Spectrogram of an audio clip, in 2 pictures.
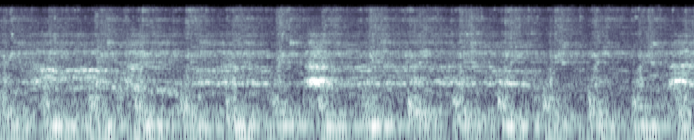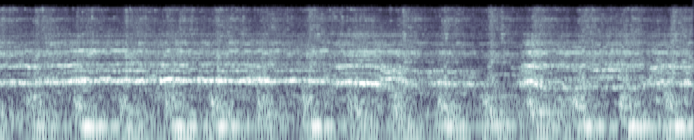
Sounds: Music

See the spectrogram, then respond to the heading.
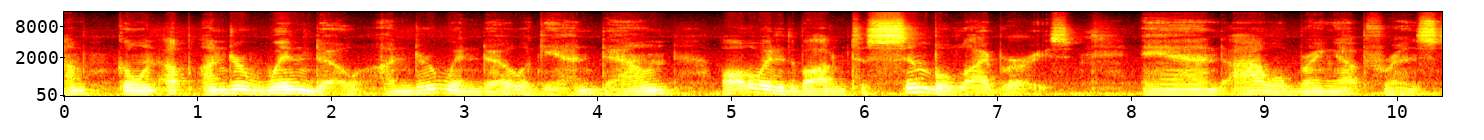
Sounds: Speech

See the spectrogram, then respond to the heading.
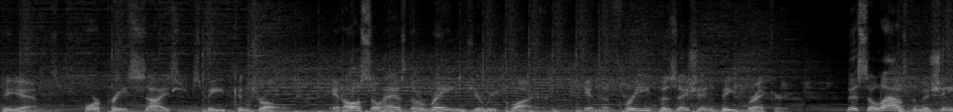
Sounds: Speech, Music

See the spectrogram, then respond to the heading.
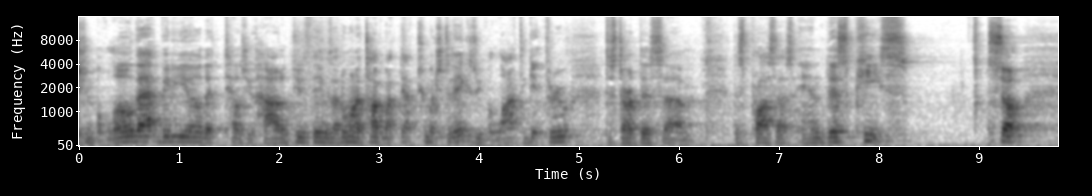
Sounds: Speech

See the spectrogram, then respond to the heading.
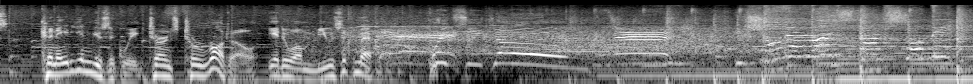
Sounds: Music, Speech

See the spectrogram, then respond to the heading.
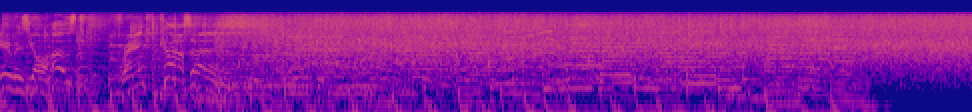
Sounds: Speech, Music

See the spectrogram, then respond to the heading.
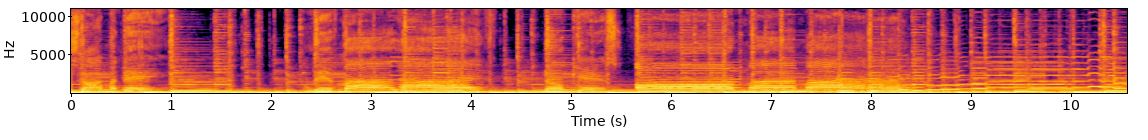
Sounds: Musical instrument, Music

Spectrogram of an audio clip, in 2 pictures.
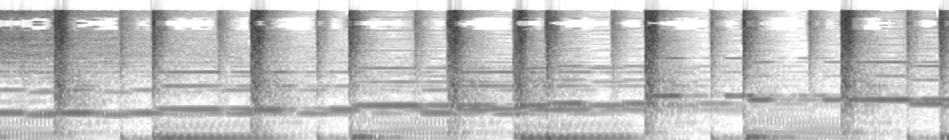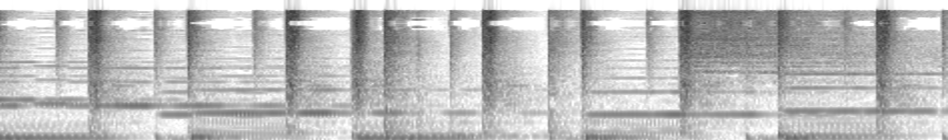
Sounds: Music

